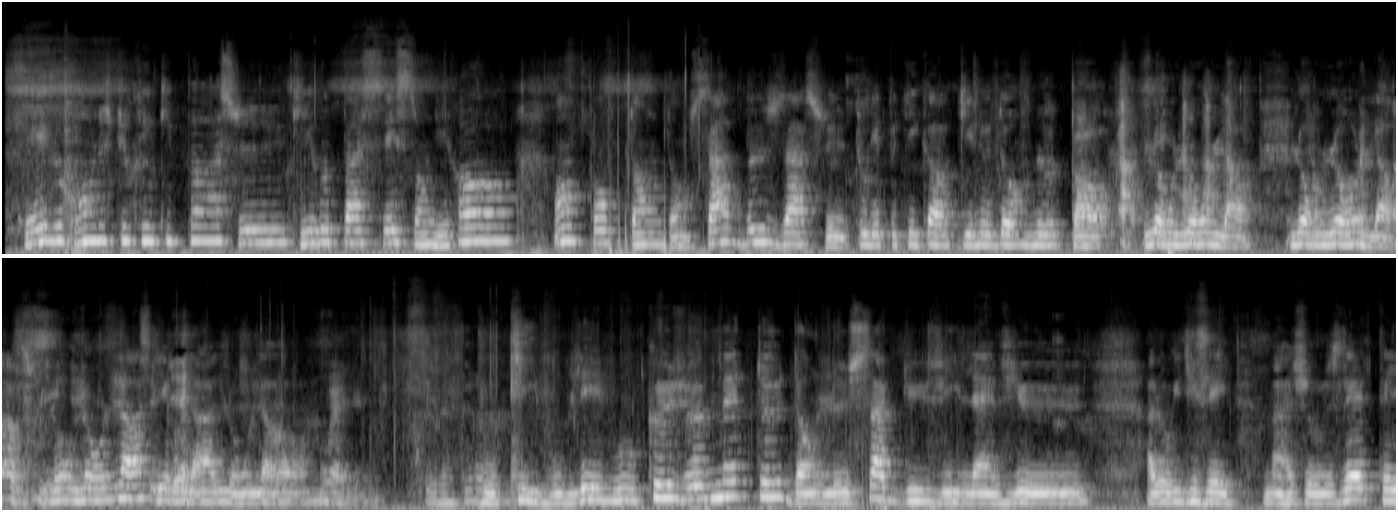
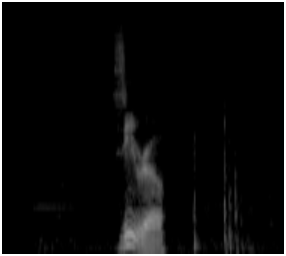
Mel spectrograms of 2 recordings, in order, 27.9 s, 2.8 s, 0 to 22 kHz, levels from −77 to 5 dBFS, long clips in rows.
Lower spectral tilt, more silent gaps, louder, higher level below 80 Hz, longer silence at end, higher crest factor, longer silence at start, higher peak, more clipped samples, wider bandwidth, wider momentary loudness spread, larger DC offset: first, -7.5 dB/octave vs -5.5 dB/octave; neither; first, -16 LUFS vs -36 LUFS; first, -36 dBFS vs -78 dBFS; second, 0 s vs 0.45 s; second, 14 dB vs 22 dB; second, 0.05 s vs 1.1 s; first, 0 dBFS vs -20 dBFS; neither; second, 10 kHz vs 16 kHz; second, 9 LU vs 24 LU; neither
